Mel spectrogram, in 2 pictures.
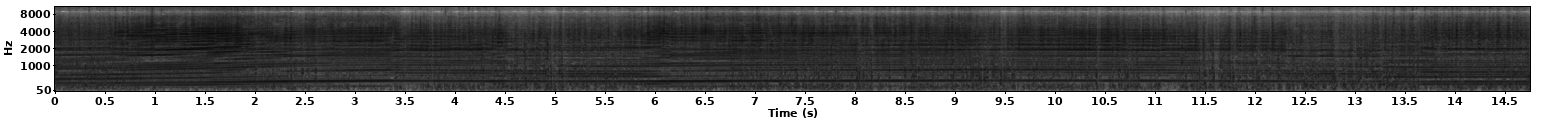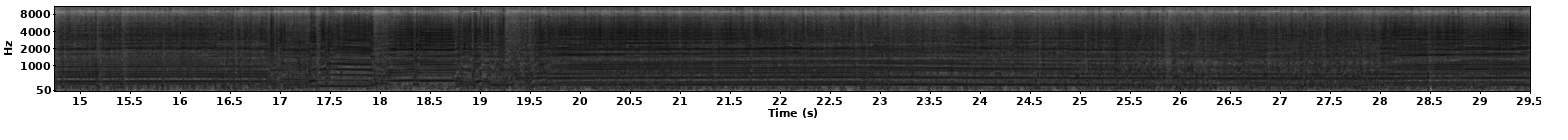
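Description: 2020 Kawasaki Z H2's supercharged inline-four, breathing through an SC-Project CRT exhaust with Akrapovic headers, running hard at road speed. Its note rises a little in the first few seconds and then holds steady. About two-thirds of the way through it breaks and dips for a couple of seconds, then settles into a steady note again.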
